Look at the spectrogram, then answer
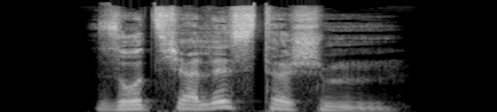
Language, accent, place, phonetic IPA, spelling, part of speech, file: German, Germany, Berlin, [zot͡si̯aˈlɪstɪʃm̩], sozialistischem, adjective, De-sozialistischem.ogg
- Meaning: strong dative masculine/neuter singular of sozialistisch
